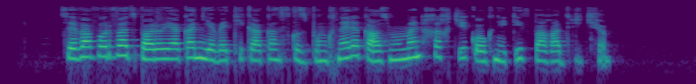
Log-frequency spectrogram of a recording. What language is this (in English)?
Armenian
